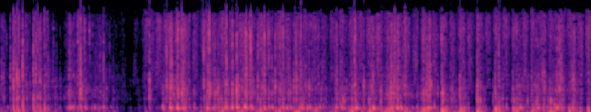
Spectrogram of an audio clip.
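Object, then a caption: Hollow plastic trick-or-treat bucket. A hollow, head-sized orange plastic jack-o'-lantern trick-or-treat bucket with a black handle is tapped and drummed quickly with fingertips and short nails. Dense, fast hollow thumps mix with sharp, bright nail clicks, with a brief lull just past the first second before the drumming picks up again.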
